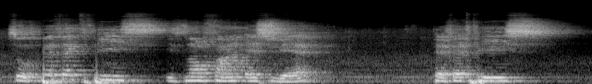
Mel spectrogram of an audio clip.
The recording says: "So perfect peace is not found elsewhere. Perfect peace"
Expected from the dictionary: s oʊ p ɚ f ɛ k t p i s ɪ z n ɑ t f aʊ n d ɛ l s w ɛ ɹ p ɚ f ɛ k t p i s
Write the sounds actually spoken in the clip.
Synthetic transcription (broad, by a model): s oʊ p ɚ f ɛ k t p i s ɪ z n ɑ t f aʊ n ɛ s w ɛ p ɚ f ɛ k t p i s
